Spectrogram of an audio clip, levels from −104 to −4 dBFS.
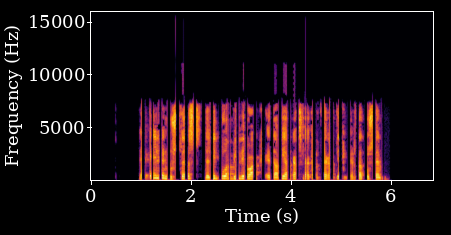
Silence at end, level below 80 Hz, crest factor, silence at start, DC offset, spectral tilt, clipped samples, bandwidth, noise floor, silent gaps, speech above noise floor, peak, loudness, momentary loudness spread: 1.05 s; -50 dBFS; 18 dB; 0.95 s; under 0.1%; -3 dB/octave; under 0.1%; 7.8 kHz; under -90 dBFS; 2.23-2.27 s, 3.26-3.31 s; over 74 dB; 0 dBFS; -16 LUFS; 8 LU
